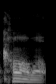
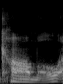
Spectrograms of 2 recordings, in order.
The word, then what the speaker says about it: karma: I did notice after you pointed out that they talk about karma all the damn time. Yeah. So yeah, they still say it like Carmel. I'm like, how is there an ul in karma?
